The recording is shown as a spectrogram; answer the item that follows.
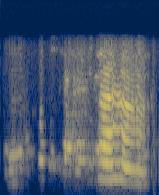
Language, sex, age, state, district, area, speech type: Dogri, female, 30-45, Jammu and Kashmir, Reasi, urban, conversation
